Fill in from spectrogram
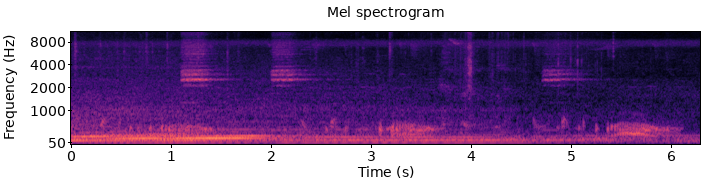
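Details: A pigeon gives low, rolling coos in short bursts over a steady low hum, with a few faint, higher chirps from small birds; the cooing is offered as a call to lure females.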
